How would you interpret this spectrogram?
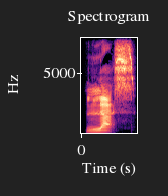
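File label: "las", Spanish, male; mekanta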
